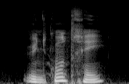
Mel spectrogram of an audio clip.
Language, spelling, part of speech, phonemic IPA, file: French, contrée, noun / verb, /kɔ̃.tʁe/, Fr-contrée.ogg
- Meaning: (noun) land; region; country; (verb) feminine singular of contré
